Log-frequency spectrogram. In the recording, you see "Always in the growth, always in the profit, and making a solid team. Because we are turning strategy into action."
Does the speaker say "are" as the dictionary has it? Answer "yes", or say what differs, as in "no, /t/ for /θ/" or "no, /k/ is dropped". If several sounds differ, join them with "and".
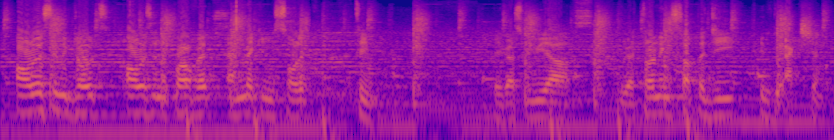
no, /w/ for /ɹ/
